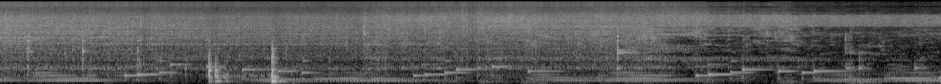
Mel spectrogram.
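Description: Cubed salmon fillet sautés steadily in a hot pan, a continuous close sizzle with intermittent clinks and scrapes of a utensil stirring, no voices present.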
